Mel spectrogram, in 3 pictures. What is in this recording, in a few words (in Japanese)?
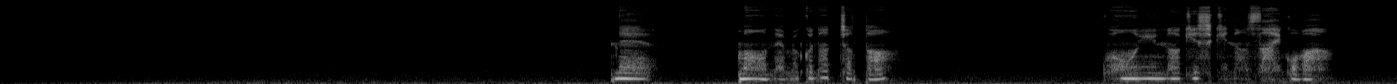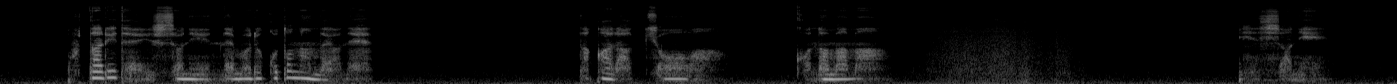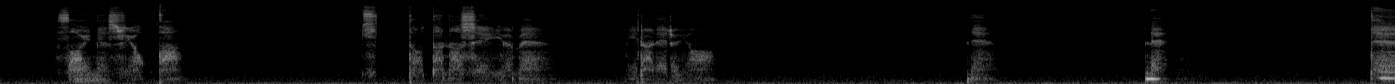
囁き音ASMR+寝息入眠トラック; 夢見の儀式; SEあり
